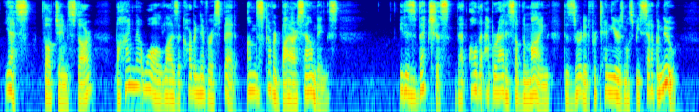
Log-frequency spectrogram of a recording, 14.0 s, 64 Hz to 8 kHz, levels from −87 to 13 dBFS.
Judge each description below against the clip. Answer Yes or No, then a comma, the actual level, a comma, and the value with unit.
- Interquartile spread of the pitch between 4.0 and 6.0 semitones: Yes, average, 5.2 semitones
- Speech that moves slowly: No, average, 145 wpm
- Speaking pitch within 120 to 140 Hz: Yes, low, 135 Hz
